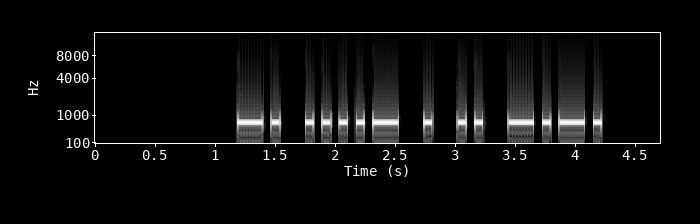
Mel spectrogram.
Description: Morse code, heard as a keyed tone, about 17 wpm, 700 Hz. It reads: N4EIC
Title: USA Call Signs - 5 Characters - 3x Character Spacing - 17wpm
